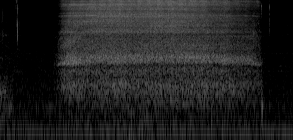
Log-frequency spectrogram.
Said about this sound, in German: Also einmal tief Luft holen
